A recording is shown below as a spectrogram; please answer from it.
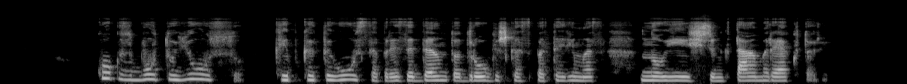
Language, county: Lithuanian, Vilnius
